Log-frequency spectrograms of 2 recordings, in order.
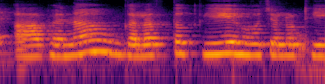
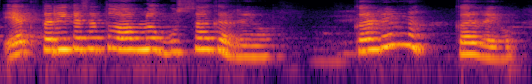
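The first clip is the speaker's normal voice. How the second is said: angry scolding; 6 semitones higher, 5 dB louder than usual. Real, not acted. Scolding the media, rising.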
